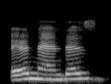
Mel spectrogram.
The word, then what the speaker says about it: Hernandez: Very important when you're pronouncing names for the H, the silent H. Hernandez, Herrera, Hector, not H.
